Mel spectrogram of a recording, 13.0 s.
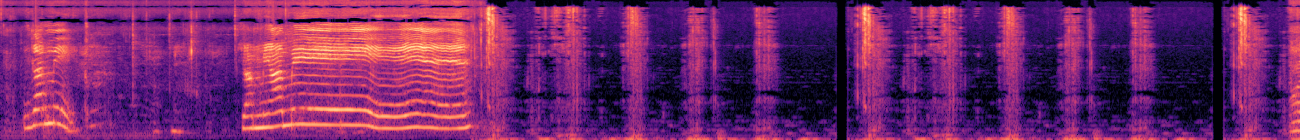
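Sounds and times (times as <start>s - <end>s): chewing crisp fried food: 4.8s - 7.8s, 8.5s - 12.9s.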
